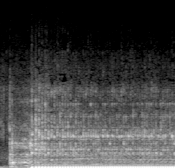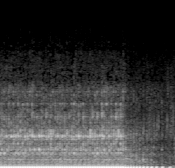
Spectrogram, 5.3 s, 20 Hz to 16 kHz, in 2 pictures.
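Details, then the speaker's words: 2010 Yamaha 25hp four-stroke outboard bought for $150, now running after some work: fires right up, smooth even steady idle for about four seconds then shuts off; normal healthy idle. "so I got this thing running took a little bit to run properly and I had a mess at the park but after all that she's great running engine"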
